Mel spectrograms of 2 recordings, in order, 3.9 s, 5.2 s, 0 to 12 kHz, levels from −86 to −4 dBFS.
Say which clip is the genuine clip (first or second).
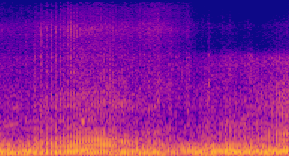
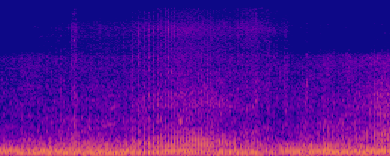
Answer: first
